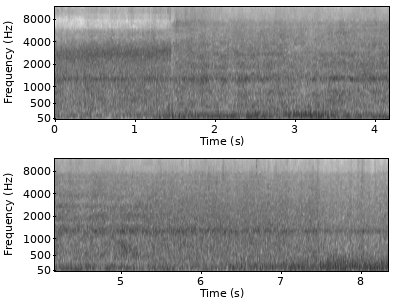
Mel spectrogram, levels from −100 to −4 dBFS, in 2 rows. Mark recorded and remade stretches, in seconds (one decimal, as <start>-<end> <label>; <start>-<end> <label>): 0.0-1.7 recorded; 1.7-5.4 remade; 5.4-8.3 recorded

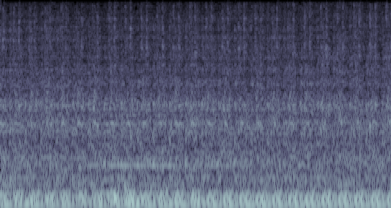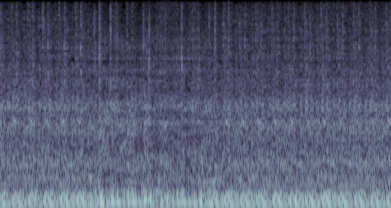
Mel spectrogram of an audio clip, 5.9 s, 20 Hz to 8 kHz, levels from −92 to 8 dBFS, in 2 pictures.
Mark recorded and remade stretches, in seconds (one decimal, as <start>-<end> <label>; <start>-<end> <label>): 0.0-3.6 recorded; 3.6-4.6 remade; 4.6-5.9 recorded

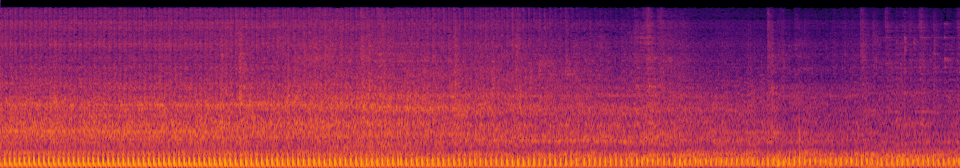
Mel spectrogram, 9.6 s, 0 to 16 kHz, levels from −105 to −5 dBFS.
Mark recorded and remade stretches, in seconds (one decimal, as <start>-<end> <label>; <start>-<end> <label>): 0.0-6.6 recorded; 6.6-8.8 remade; 8.8-9.6 recorded

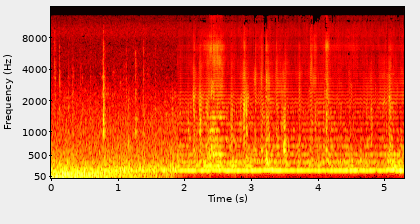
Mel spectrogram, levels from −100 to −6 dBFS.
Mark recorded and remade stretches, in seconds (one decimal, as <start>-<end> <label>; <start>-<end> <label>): 0.0-1.9 recorded; 1.9-5.3 remade

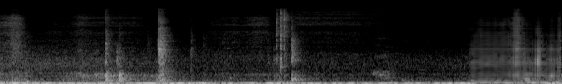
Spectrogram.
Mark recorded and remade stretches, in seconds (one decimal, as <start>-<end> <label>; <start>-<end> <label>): 0.0-4.7 recorded; 4.7-5.6 remade

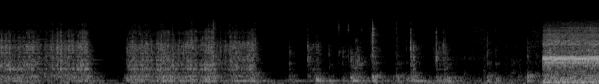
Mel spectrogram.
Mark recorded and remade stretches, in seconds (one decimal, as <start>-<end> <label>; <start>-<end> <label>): 0.0-6.0 recorded

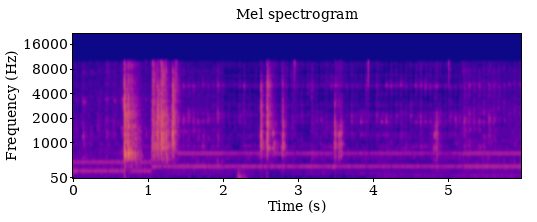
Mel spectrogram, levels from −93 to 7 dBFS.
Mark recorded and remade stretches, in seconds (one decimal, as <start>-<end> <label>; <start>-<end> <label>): 0.0-2.0 recorded; 2.0-5.2 remade; 5.2-6.0 recorded

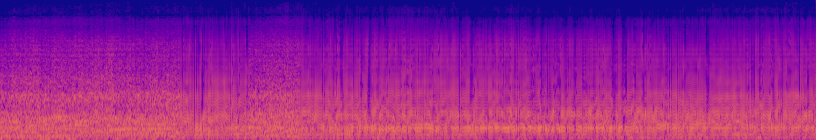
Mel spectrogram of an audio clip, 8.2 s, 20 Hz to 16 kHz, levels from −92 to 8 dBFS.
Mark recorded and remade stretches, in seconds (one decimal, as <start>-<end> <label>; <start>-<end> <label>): 0.0-1.8 recorded; 1.8-2.5 remade; 2.5-3.0 recorded; 3.0-8.2 remade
